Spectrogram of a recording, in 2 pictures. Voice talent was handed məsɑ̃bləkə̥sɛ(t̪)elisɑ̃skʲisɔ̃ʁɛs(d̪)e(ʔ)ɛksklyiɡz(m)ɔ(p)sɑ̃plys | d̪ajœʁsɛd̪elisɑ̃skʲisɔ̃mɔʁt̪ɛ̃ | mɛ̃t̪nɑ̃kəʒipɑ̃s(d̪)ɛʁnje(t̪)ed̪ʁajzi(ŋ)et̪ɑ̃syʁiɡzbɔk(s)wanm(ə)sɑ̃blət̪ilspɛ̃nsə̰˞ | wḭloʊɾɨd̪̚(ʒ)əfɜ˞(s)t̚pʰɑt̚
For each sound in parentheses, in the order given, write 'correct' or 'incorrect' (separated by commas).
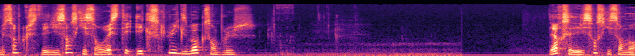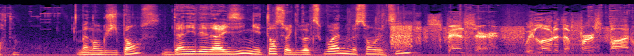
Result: incorrect, incorrect, correct, incorrect, incorrect, correct, incorrect, correct, correct, correct, incorrect, correct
